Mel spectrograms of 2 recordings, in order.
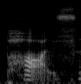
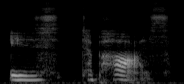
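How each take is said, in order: First: "pause" breathed out as a whisper. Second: Slow, drawn-out "is to pause"; a slow, deliberate "pause". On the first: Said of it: "Um, yes". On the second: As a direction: lay it down slowly, letting "pause" land. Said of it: "yes, pause". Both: Shown as a demonstration.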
